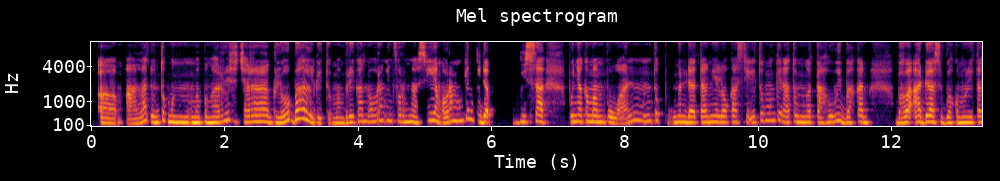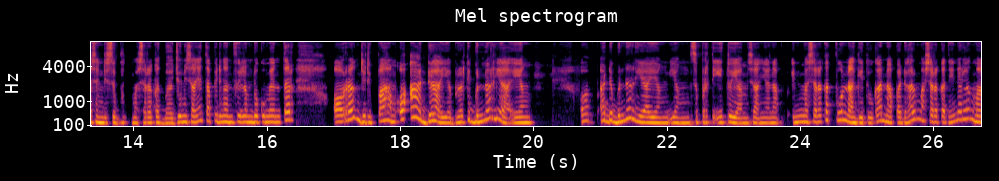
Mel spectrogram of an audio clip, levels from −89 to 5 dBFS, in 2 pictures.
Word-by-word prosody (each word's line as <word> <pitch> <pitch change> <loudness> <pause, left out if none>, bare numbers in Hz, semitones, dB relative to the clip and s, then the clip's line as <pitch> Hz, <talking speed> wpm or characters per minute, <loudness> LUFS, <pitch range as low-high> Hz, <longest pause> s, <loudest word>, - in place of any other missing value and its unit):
mmm, 190 +1 0
alat 205 +9 -1
untuk 230 +4 +2
mem 215 -2 +6
mempengaruhi 210 +5 +4
secara 235 -1 +1
global 265 - +3
gitu, 185 -2 -5
memberikan 220 +6 -1
orang 255 +4 -4
informasi 245 +1 +1
yang 225 - -1
orang 230 +7 +1
mungkin 315 +5 -3
tidak 225 -4 +4 0.3
bisa 230 +4 +5 0.3
punya 240 +1 +1
kemampuan 225 -4 +1 0.3
untuk 275 0 -8
mendatangi 215 +1 +2
lokasi 220 0 -3
itu 275 - -7
mungkin 275 -1 -5
atau 220 +1 -1
mengetahui 215 +3 0
bahkan 210 +1 0 0.4
bahwa 205 +3 +4
ada 235 0 +5
sebuah 205 -2 0
komunitas 210 +1 +2
yang 210 - +4
disebut 200 0 0
masyarakat 200 +2 -3
Bajo 185 +4 -4
misalnya. 230 +3 -3
Tapi 255 -3 -7
dengan 225 -1 -1
film 225 0 -2
dokumenter, 225 +6 -1 0.6
orang 275 +10 0
jadi 225 -5 -2
paham, 255 0 -1
"Oh, 330 - +1 0.2
ada 255 - +1
ya? 200 - -1
Berarti 215 +1 -3
bener 240 +11 -1
ya? 315 - -2
Yang 205 0 0 0.7
oh, 260 +3 -9 0.2
ada 275 0 -2
bener 260 - 0
ya, 215 -2 0
yang 200 -1 0
yang 195 -1 -3
seperti 210 -1 -7
itu 210 0 0
ya?" 190 -1 -1
Misalnya. 195 0 -5
Nah, 195 -1 -4 0.2
ini 220 +2 -2
masyarakat 230 +5 -3
punah, 290 -8 +2
gitu 195 -1 -4
kan. 270 - -1
Nah, 225 -5 -2
padahal 205 +7 -4
masyarakat 235 -9 -3
ini 240 +7 -7
adalah 340 +2 -5
220 Hz, 155 wpm, -18 LUFS, 205-245 Hz, 0.7 s, mem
